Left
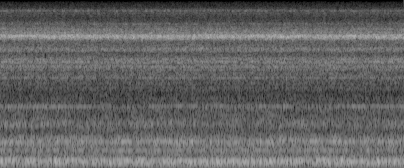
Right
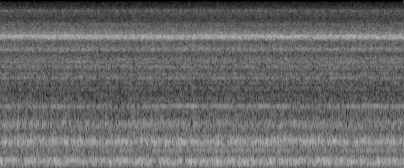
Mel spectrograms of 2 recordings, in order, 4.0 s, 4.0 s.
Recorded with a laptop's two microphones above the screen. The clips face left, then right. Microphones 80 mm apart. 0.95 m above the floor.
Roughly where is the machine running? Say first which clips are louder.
Right 4 dB; right.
